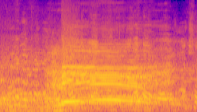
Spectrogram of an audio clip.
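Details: At a cattle market, Sahiwal breed bull calves destined for Cox's Bazar: one long, arching bellow swells after about a second and holds for well over a second, with a man's voice and background chatter around it.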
